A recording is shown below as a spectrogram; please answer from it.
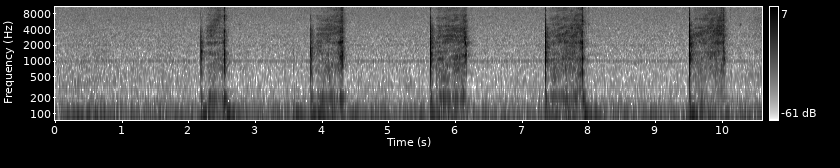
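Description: A stick of white chalk held in fingertips writes text across a flat, solid, cat-shaped black chalkboard, about lap-sized, lying on red fabric. Five separate writing strokes are heard, each starting with a sharp tap of the chalk tip and trailing into a short, bright, scratchy rasp, with quiet low hum between them.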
